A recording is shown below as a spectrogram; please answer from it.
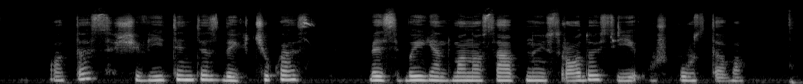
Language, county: Lithuanian, Kaunas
